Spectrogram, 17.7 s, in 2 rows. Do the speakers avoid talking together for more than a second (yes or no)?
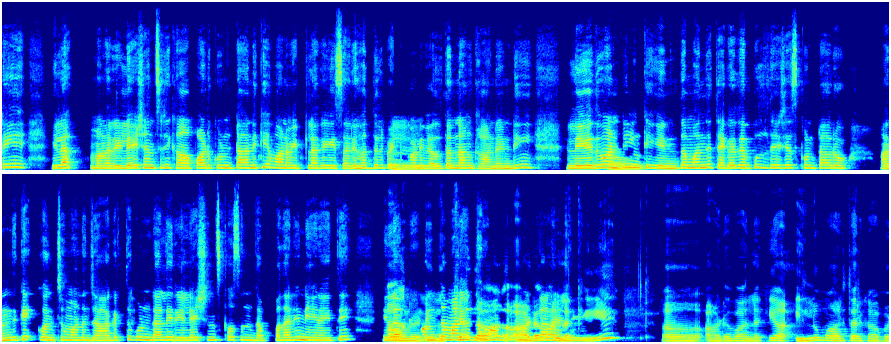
no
